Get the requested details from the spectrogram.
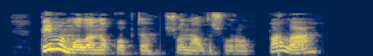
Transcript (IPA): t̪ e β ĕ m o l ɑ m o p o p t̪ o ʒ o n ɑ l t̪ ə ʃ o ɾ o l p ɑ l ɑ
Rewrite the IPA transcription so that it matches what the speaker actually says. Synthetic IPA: t̪ e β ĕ m o l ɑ n o k o p t̪ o ʃ o n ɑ l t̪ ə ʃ o ɾ o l p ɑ l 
